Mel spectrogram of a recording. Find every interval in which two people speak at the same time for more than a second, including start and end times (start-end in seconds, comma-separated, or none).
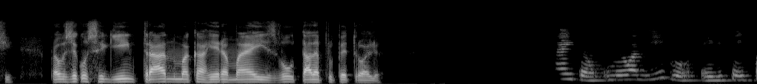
none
